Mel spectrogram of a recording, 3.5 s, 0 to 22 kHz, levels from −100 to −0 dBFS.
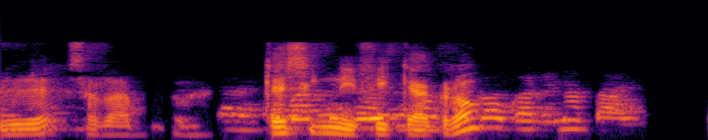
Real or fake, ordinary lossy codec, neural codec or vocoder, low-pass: real; MP3, 64 kbps; none; 7.2 kHz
